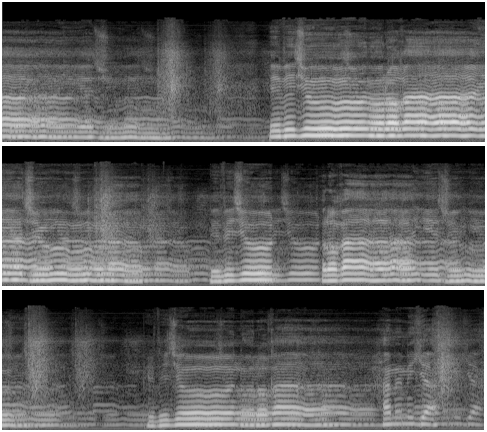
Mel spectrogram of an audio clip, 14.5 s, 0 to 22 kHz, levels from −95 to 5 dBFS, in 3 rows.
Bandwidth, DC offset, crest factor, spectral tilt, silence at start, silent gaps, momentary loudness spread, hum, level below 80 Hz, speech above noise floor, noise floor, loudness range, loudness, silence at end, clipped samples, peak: 12.5 kHz; under 0.1%; 18 dB; -7 dB/octave; 0 s; none; 19 LU; none; -56 dBFS; 25 dB; -41 dBFS; 9 LU; -18 LUFS; 0 s; under 0.1%; 0 dBFS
